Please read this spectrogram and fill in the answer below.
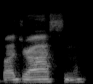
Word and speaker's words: vajrasana: in sanskrit but you make it a long a when you combine short a and long a it's a long a vajrasana right why they change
